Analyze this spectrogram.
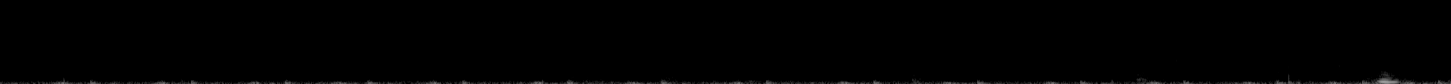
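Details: Soft, muffled, regular low heartbeat thumps, about 65 beats a minute, under a low hum, heard as part of a binaural ASMR sleep recording meant for earphones; normal heartbeat.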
